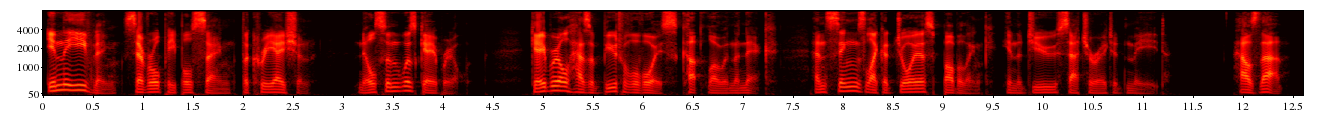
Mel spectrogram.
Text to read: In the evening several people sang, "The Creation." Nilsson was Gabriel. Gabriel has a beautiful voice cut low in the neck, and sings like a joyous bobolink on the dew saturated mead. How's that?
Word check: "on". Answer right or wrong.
wrong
